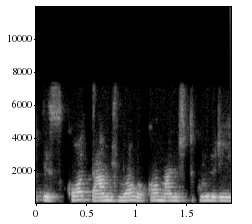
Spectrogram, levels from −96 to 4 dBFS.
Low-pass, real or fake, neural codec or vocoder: 7.2 kHz; real; none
